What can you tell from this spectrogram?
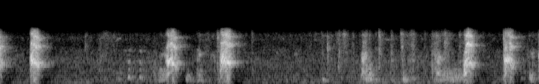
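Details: A Cocker Spaniel barks at a broom handle, giving sharp, irregular barks separated by short pauses.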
